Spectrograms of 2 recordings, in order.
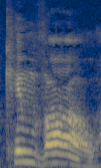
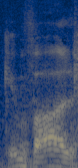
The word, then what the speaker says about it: Wall: This week we're going to talk about the murder of Kim Vahl, I believe you pronounce it. – Kim Vahl.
